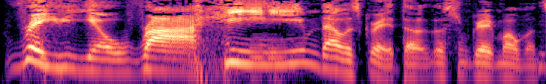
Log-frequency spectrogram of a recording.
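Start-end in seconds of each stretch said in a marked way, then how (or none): 0.1-2.1 slow, drawn-out announcer-style call. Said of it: "the way that he said".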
